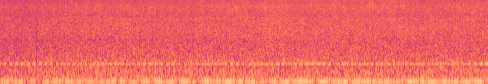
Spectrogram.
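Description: Okra masala sizzling steadily in an aluminium karahi over a gas flame, under a constant low hum with a thin steady whine above it.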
